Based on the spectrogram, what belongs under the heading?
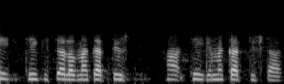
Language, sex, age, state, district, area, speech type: Dogri, female, 18-30, Jammu and Kashmir, Jammu, rural, conversation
